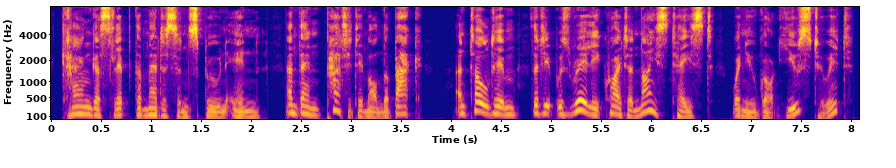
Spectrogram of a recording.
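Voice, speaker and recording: A man reads a children's storybook aloud in a gentle, expressive way. His pitch rises and falls in a very lively way, and his voice has a husky edge. The recording is dry and close. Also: no room sound. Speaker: narrator. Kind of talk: storybook reading.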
